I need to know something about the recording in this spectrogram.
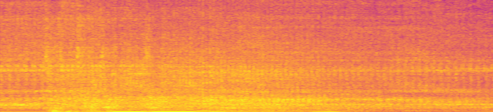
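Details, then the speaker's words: Opel Ascona revival, carbureted, after fresh fuel and refitted fuel lines and a vacuum trick to clear carburetor jets: engine catches, revs briefly, then settles into smooth regular idle with steady pulses, no stumbling; normal idle. "that time sounds decent that's nice very"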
